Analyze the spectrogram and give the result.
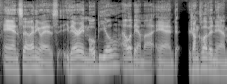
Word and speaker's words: Mobile: And we're in Mobile, right? Mobile? – Yeah, Mobile, Alabama. – I didn't want to say it wrong. I didn't want to say it like mobile, like an idiot. It's Mobile, Alabama.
